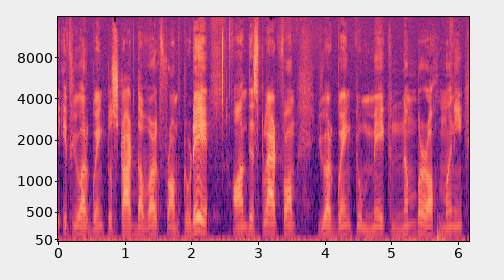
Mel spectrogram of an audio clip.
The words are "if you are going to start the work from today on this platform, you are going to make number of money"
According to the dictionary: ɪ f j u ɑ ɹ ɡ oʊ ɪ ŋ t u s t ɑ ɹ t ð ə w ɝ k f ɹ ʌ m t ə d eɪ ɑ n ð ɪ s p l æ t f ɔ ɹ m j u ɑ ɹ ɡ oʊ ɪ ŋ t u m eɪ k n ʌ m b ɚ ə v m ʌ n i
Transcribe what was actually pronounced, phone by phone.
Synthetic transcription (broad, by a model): ɪ f j u ɑ ɹ ɡ oʊ ɪ ŋ t u s t ɑ ɹ t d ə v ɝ k f ɹ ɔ m t ə d eɪ ɑ n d ɪ s p l æ t f ɔ ɹ m j u ɑ ɹ ɡ oʊ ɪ ŋ t u m eɪ k n ʌ m b ɚ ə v m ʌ n i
